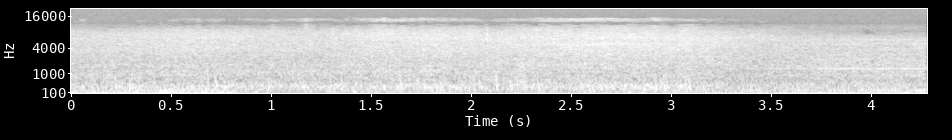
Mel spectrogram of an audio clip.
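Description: Faint wind on the microphone outdoors, a low even rumble, with one soft thump about half a second in.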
